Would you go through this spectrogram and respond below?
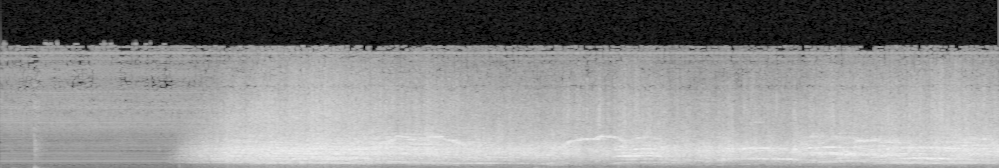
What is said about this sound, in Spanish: se ve el directo, la gente gritando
